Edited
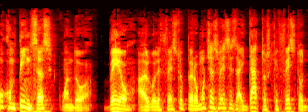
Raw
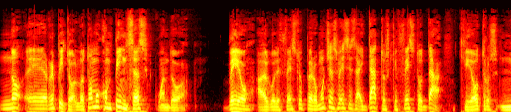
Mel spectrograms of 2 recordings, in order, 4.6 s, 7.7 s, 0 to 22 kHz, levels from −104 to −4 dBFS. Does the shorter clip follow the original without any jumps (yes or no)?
no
